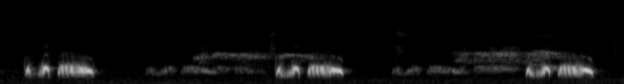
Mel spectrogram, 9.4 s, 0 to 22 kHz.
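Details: Decoy spotted dove calling to draw wild doves in: loud coo phrases of two quick clipped notes followed by a sustained throaty coo, repeated roughly every 3.5 seconds, with quieter murmured cooing in the gaps.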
